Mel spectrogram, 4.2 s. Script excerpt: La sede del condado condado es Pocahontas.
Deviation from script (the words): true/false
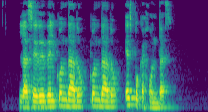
false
